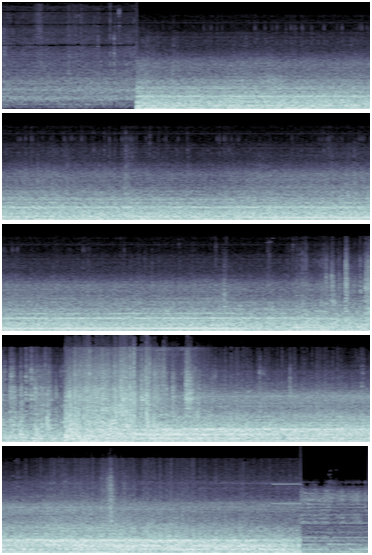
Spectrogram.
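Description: Loud steady engine and road noise of a moving vehicle, recorded by its dashcam inside the cab. About two-thirds of the way through, a sudden louder rush of noise lasts a second or so. After it the running stays louder until it cuts off just before the end.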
